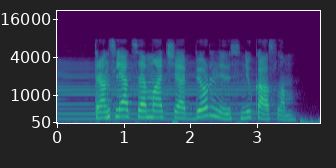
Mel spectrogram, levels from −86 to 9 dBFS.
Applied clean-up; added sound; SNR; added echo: none; Wind instrument, woodwind instrument; 16 dB; none.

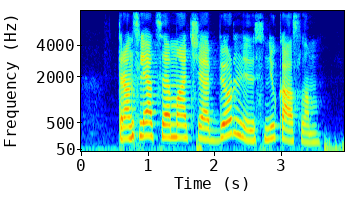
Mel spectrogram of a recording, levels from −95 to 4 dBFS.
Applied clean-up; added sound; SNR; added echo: none; none; none; none.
